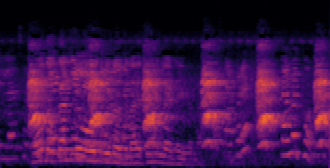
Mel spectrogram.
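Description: A dog barking repeatedly, about six barks evenly spaced, with people's voices underneath.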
